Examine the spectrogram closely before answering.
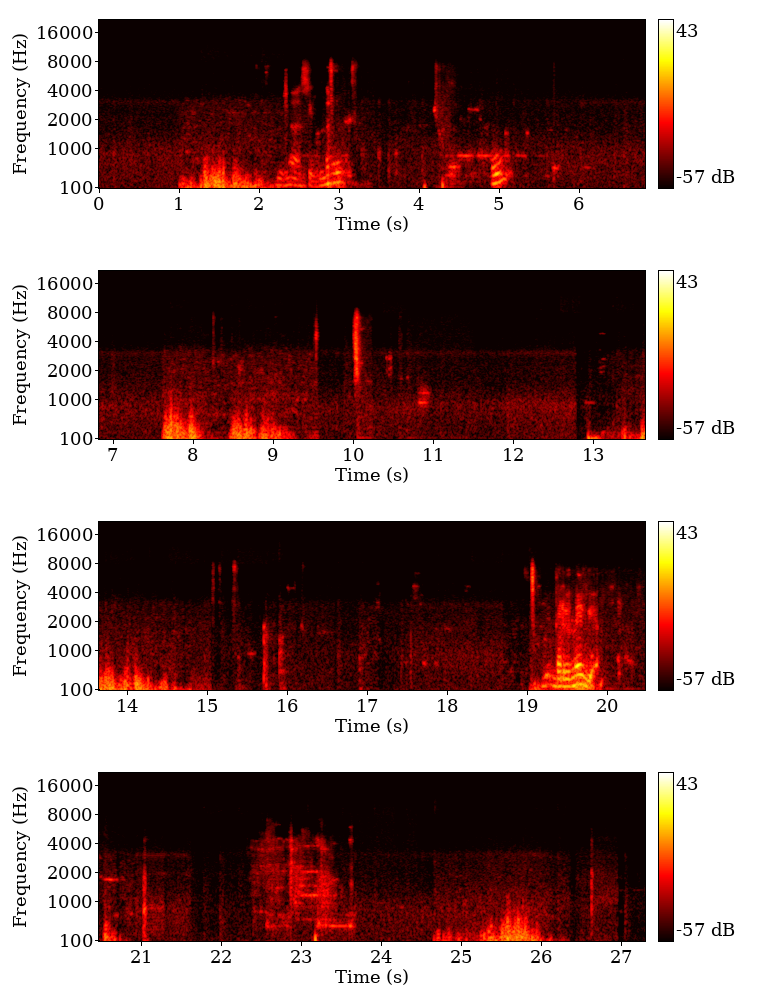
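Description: A woman speaks calmly in short bursts over an online call.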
